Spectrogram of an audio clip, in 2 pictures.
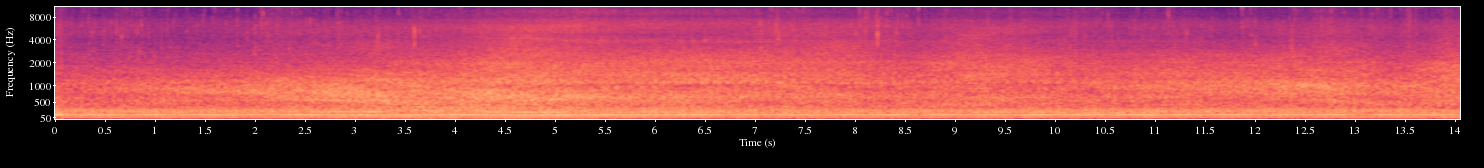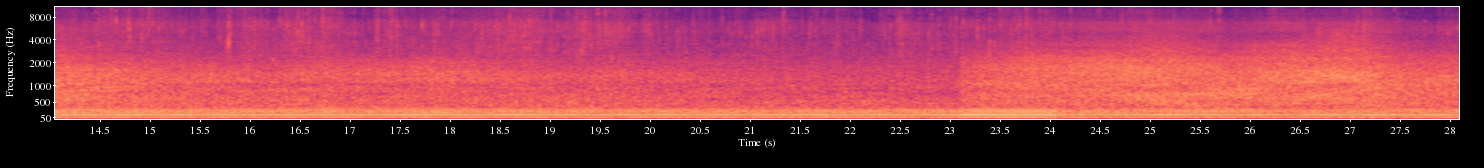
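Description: A ship's engine running with a steady low drone, under a shifting wash of water noise.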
